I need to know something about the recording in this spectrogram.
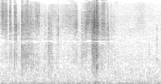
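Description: Paper pages rustling as they are turned, in two short bursts, one at the start and one about a second in.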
